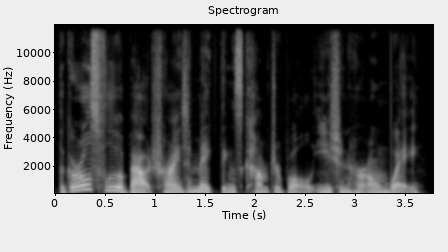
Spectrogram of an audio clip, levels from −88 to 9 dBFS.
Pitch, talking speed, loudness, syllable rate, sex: 220 Hz, 220 wpm, -19 LUFS, 5.2 syllables/s, female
